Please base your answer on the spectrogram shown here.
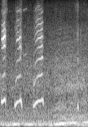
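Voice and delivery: high, soft wheezing laugh; helpless laugh. Real, not acted. Host reading Anthony's comment, high helpless laughter.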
